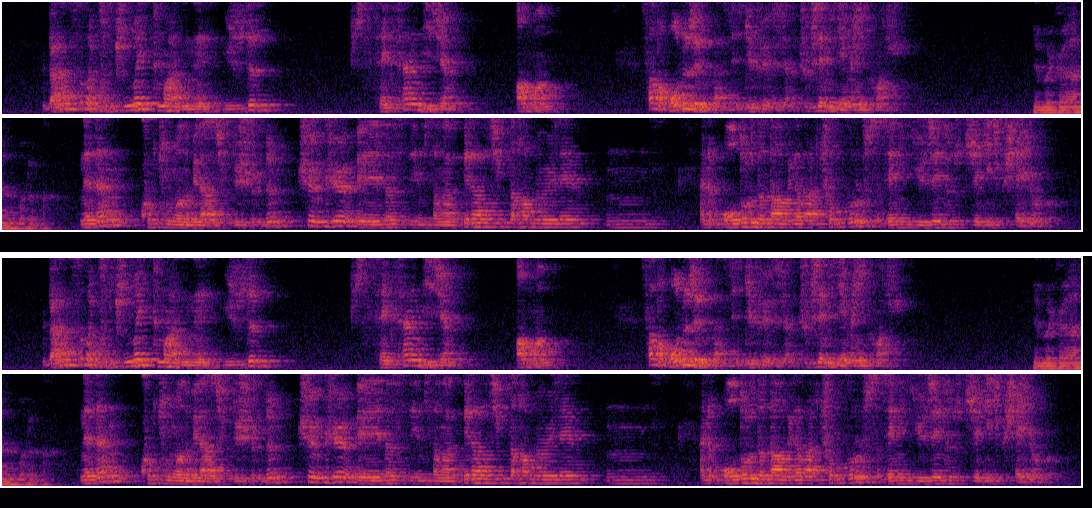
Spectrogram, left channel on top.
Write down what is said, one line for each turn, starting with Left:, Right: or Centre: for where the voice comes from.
Centre: Ben sana kurtulma ihtimalini yüzde seksen diyeceğim ama sana 10 üzerinden 8 vereceğim. Çünkü senin yemeğin var.
Left: Yemek önemli moruk.
Centre: Neden kurtulmanı birazcık düşürdüm? Çünkü e, nasıl diyeyim sana birazcık daha böyle hmm, hani olur da dalgalar çok vurursa seni yüzeyde tutacak hiçbir şey yok.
